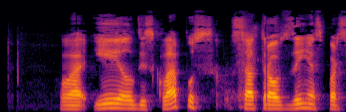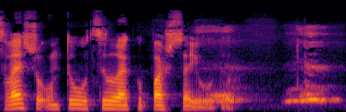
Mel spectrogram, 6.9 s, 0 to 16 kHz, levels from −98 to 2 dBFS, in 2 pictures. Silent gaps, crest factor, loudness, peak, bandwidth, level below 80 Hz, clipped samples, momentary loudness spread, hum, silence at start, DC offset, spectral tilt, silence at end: none; 22 dB; -24 LUFS; -2 dBFS; 11 kHz; -74 dBFS; under 0.1%; 10 LU; none; 0.6 s; under 0.1%; -4.5 dB/octave; 0.05 s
